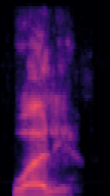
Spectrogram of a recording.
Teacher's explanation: И это «у» звучит как полугласное.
